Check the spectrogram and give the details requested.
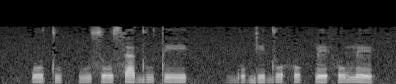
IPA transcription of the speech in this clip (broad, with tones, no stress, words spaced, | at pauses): k͡po˧tu˨k͡pu˨˦so˧ sa˦du˦te˦ | ɡ͡bo˧ɡe˧do˦ho˦ k͡pɛ̃˧ho˦mɛ̃˦˨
